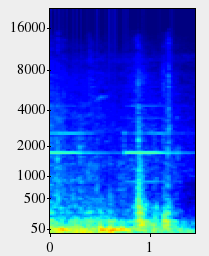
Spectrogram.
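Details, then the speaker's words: 2014 Isuzu D-Max 4x4 automatic diesel, neutral safety switch nut backed off, brake on: it cranks in park, catches and settles straight into a steady low idle without hesitation; normal start, the fix worked. "So it worked. I'm almost trying to start it again right now. I got it in park, put the brake on. It starts right up."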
